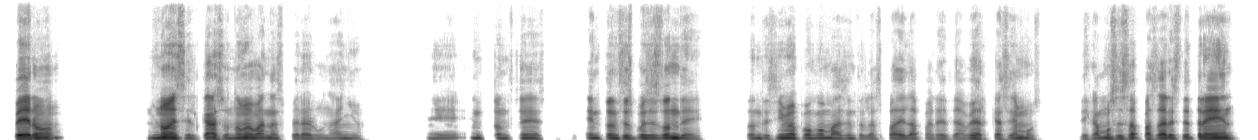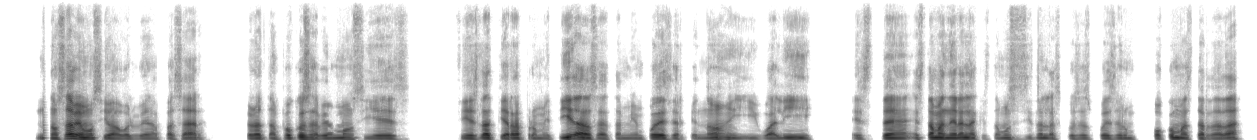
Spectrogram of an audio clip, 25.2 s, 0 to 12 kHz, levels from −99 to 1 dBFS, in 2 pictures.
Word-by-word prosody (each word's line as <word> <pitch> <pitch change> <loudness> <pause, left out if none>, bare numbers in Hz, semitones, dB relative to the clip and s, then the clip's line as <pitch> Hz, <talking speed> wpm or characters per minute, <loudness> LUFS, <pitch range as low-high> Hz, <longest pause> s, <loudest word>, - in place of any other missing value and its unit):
pero, 135 -5 +9 0.9
no 125 +3 +7
es 120 -2 +3
el 100 -3 -11
caso 115 +1 +1
no 110 +2 -2
me 130 - +6
van 115 0 0
a - - -5
esperar 100 -2 -10
1 100 +1 -18
año, 100 -1 -13 0.6
eh, 100 -1 -16
entonces 105 0 -7 0.4
entonces, 110 +4 -3
pues, 110 -3 -2
es 105 0 -5
donde 105 -5 +2 0.4
donde 105 0 -9
sí 105 +3 -5
me 115 0 +3
pongo 110 0 -4
más 105 -1 -5
entre 105 -2 -12
la 100 - -13
espada 100 +1 -6
y - - -6
la 100 -2 -8
pared 100 0 -16
de, 100 - -13
¿a 95 - -15
ver, 105 0 -3
qué - - -7
hacemos?, 105 0 -6 0.4
dejamos 105 +4 -5
esa 130 +1 -2
pasar 110 +1 0
este 110 +1 -5
tren, 125 +2 +4 0.6
no 105 - -4
sabemos 120 - +7
si 110 - -7
va 105 - +1
a - - -2
volver 100 0 -7
a 95 - -12
pasar, 95 - -5 0.4
pero 105 +1 0
tampoco 110 +4 +1
sabemos 110 +1 -3
si 105 -2 -11
es 100 0 -3 0.5
si 105 - -3
es 105 0 -1
la 110 -1 +6
tierra 110 -1 +1
prometida, 100 0 +4
o - - +2
sea, 100 -1 -6
también 100 +1 -13
puede 115 +2 +4
ser 105 0 -11
que - - -17
no, 120 +7 -2
i 105 - -7
igual 100 0 -6
y 110 -3 -2 0.4
esta 105 +1 0
esta 115 +3 +1
manera 115 -2 +6
en 120 - +5
la 110 - 0
que - - -31
estamos 105 +3 -9
haciendo 105 +1 -10
las 105 -1 -7
cosas 105 +1 -12
puede 105 0 -4
ser 105 0 -8
un 105 -1 -11 0.2
poco 100 +4 -3
más 105 -3 +1
tardada, 105 +4 -3
105 Hz, 200 wpm, -25 LUFS, 100-115 Hz, 0.9 s, pero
